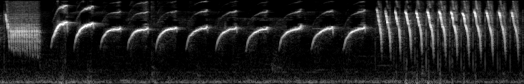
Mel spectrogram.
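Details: Long-tailed shrike in lively song used to rouse other shrikes: a scratchy note, then a string of about a dozen arched, whistled notes, three per second, then a fast, high trill of sharp notes.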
